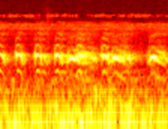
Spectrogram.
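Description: crows cawing

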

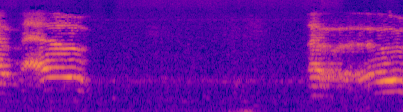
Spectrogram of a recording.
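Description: cat meowing

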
